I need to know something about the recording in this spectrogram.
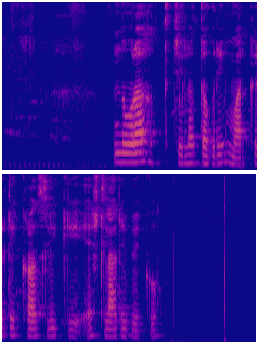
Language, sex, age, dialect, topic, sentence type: Kannada, female, 36-40, Northeastern, agriculture, question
